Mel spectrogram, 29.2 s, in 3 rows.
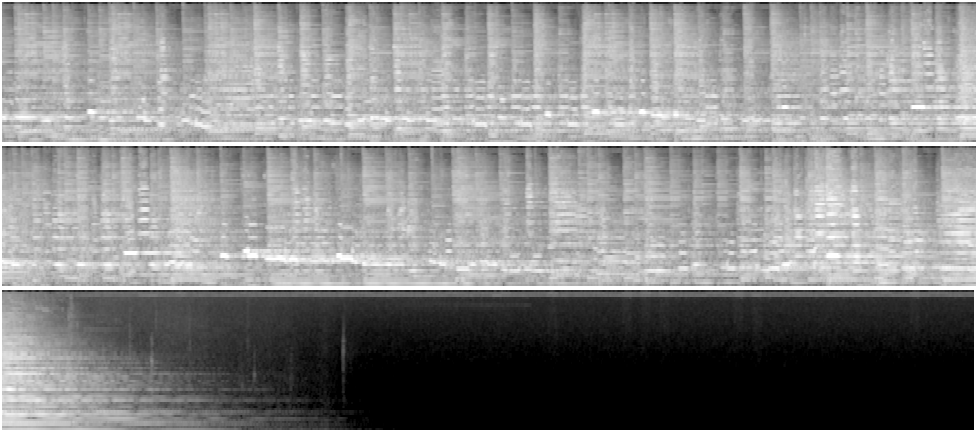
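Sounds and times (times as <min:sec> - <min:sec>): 
orchestral suite in B minor: 0:00.0 - 0:21.6.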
